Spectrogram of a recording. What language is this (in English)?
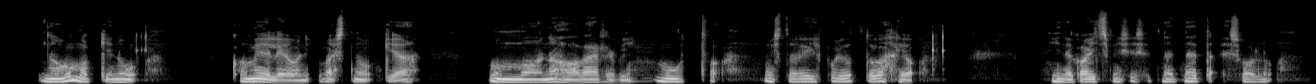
Võro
